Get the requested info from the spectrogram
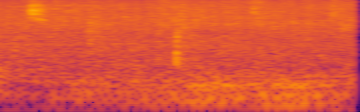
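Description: Steady rain falling, with a single light click about halfway through as plastic is handled.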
